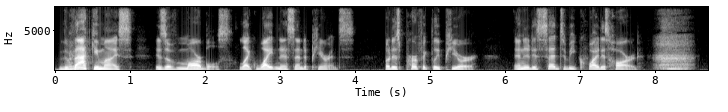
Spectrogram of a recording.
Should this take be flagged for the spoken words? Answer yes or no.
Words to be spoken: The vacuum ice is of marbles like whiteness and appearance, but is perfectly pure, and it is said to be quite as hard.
no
